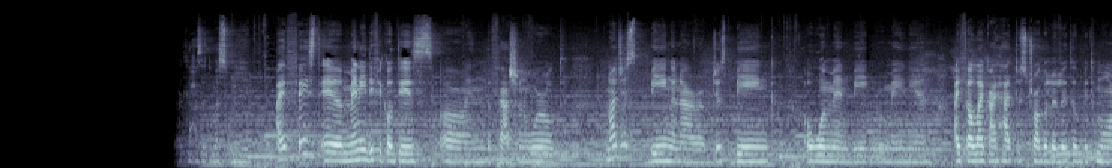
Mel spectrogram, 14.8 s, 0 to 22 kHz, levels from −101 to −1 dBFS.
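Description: No technical fault can be heard in this audio. The level fades in smoothly from around 2.5 s until 3.35 s, with no click or hard edge.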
